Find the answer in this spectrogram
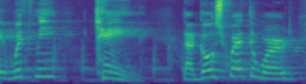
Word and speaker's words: Kean: We can't just up and change it because people mispronounce it. We are Kean University. Say it with me, Kean. Now go spread the word and make sure you say it loud and proud, Kean.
